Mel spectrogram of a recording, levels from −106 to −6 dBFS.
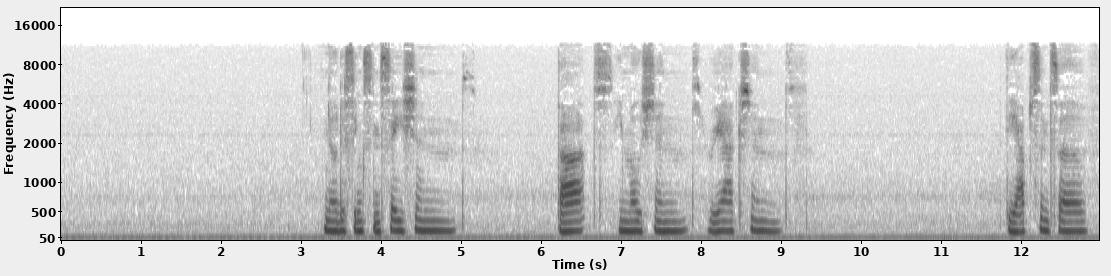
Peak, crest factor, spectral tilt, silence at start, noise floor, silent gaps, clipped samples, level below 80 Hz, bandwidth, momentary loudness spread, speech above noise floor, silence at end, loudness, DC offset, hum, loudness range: -24 dBFS; 18 dB; -5 dB/octave; 0 s; -60 dBFS; none; under 0.1%; -60 dBFS; 11.5 kHz; 25 LU; 21 dB; 0 s; -40 LUFS; under 0.1%; none; 9 LU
